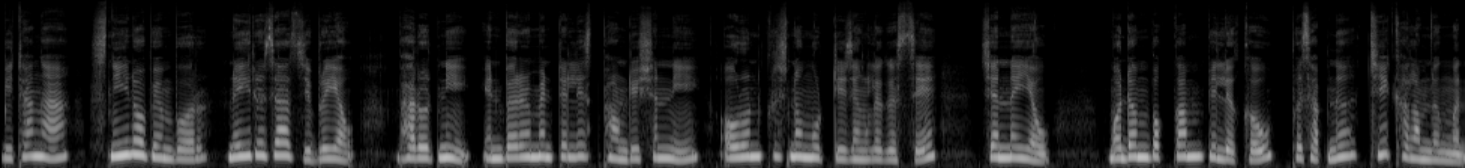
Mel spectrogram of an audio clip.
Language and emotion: Bodo, neutral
